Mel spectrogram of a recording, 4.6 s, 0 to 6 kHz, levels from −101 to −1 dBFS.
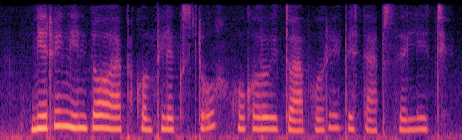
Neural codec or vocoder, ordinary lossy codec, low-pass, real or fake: codec, 16 kHz in and 24 kHz out, 0.6 kbps, FocalCodec, streaming, 4096 codes; AAC, 32 kbps; 5.4 kHz; fake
